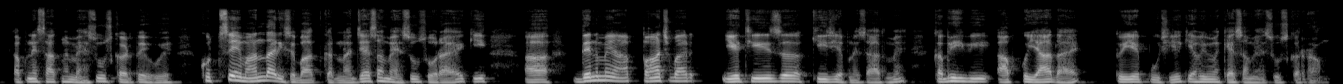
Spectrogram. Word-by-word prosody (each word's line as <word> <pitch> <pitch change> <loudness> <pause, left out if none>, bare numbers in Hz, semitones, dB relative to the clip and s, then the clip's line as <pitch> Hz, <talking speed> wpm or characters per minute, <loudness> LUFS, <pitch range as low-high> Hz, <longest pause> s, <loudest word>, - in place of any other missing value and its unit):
अपने 130 +5 0
साथ 120 -1 -1
में 120 - -2
महसूस 110 +6 -2
करते 105 +1 -1
हुए, 95 0 -6 0.3
खुद 170 -3 -3
से 205 -3 +8
ईमानदारी 160 -2 +3
से 110 - -2
बात 95 0 -2
करना। 90 -1 -6
जैसा 140 +3 +2
महसूस 120 0 -2
हो 100 - -2
रहा 95 -1 -1
है 120 +7 -2
कि 135 +1 -2 0.4
अ 110 +1 +2 0.3
दिन, 165 +9 +6
में 190 -1 +3
आप 155 -1 -1
5 165 +2 +3
बार 155 -1 0 0.3
ये 130 +2 +7
चीज़ 140 +1 +4 0.3
कीजिए 120 -2 +1
अपने 95 -2 -8
साथ 90 0 -5
में। 120 +9 -6 0.3
कभी 145 +3 +3
भी 135 -1 +1 0.2
आपको 110 +4 -1
याद 110 0 +3
आए, 90 +3 -3 0.4
तो 120 - 0
ये 120 +1 +4
पूछिए 105 +2 -4
कि, 130 0 -4
"अभी 120 0 0
मैं 120 -1 -1
कैसा 100 -3 -2
महसूस 85 0 -7
कर - - -9
रहा 80 -2 -11
हूँ?" 85 +2 -19
120 Hz, 205 wpm, -25 LUFS, 95-140 Hz, 0.4 s, से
